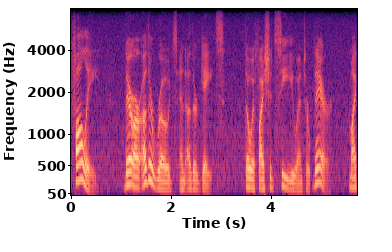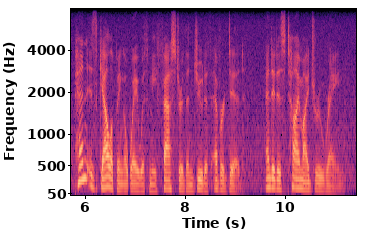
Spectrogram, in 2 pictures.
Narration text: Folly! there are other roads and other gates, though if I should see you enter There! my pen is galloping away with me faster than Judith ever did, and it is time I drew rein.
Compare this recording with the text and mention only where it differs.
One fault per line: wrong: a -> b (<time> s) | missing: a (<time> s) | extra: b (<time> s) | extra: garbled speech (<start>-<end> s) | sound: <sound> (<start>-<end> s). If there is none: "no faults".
sound: dropout (6.9-6.9 s)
